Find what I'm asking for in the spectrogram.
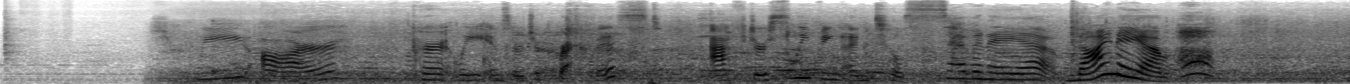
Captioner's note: gasp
